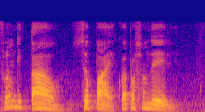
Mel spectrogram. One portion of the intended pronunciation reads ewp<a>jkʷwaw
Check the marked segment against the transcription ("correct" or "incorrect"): correct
